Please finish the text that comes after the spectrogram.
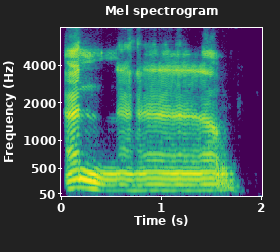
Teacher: Ya, tadi bacaan izhar kan, ya, idgham syamsi ini iaitu digabungkan. Menggabungkan suara lam ke dalam huruf selepasnya. Sebab itu dapat tanda tasydid tu, ya.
